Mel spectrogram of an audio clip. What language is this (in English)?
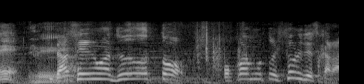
Japanese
